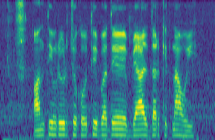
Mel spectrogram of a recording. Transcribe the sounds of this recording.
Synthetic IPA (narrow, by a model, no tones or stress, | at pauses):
ənt̪imɾiɽt͡ʃʊkəwt̪ibəd̪ebjaːd͡ʒd̪əɾkɪt̪naɦoi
